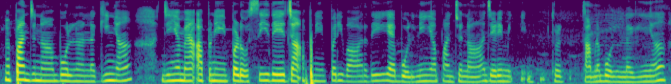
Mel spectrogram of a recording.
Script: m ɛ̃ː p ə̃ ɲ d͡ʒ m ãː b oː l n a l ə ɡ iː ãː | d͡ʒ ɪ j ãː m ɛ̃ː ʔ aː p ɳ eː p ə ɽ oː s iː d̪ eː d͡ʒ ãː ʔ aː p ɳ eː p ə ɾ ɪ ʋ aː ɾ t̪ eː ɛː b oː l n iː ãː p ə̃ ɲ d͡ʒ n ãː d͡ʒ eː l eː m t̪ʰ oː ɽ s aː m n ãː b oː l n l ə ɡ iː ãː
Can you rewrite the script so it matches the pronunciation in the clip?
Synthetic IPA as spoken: m ɛ̃ː p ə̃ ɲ d͡ʒ n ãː b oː l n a l ə ɡ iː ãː | d͡ʒ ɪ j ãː m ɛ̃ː ʔ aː p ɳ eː p ə ɽ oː s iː d̪ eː d͡ʒ ãː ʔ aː p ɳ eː p ə ɾ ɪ ʋ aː ɾ d̪ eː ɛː b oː l n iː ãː p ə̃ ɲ d͡ʒ n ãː d͡ʒ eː ɽ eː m t̪ʰ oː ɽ s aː m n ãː b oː l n l ə ɡ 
